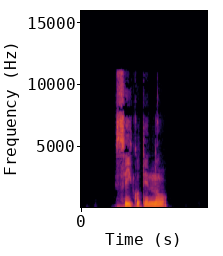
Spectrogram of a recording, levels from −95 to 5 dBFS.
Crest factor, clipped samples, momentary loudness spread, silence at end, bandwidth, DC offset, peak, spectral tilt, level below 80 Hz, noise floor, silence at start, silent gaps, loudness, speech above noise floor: 18 dB; under 0.1%; 6 LU; 0.85 s; 11.5 kHz; under 0.1%; -14 dBFS; -4.5 dB/octave; -66 dBFS; under -90 dBFS; 0.7 s; none; -29 LUFS; over 62 dB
